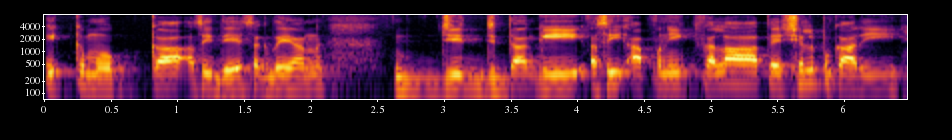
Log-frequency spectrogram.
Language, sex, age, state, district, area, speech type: Punjabi, male, 30-45, Punjab, Amritsar, urban, spontaneous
